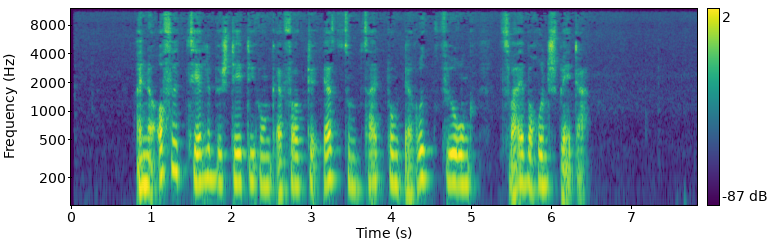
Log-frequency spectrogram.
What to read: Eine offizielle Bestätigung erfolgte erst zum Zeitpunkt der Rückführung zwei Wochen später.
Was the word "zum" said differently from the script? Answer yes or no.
no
